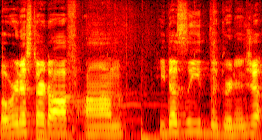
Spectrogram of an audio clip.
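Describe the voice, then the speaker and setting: Over music in the background, a woman with a fairly low voice talks very fast with ordinary pitch variation. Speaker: gaming league video host. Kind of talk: casual commentary chat.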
